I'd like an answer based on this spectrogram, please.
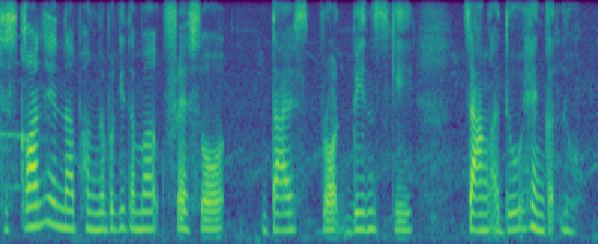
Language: Manipuri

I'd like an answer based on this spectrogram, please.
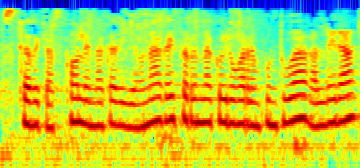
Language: Basque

